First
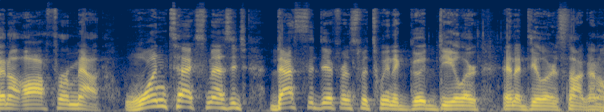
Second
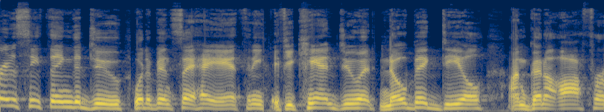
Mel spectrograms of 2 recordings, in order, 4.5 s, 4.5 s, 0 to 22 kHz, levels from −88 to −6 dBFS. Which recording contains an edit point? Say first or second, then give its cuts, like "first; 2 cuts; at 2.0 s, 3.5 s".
second; 3 cuts; at 0.9 s, 2.0 s, 2.8 s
